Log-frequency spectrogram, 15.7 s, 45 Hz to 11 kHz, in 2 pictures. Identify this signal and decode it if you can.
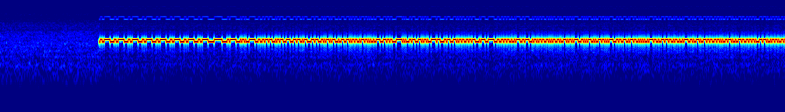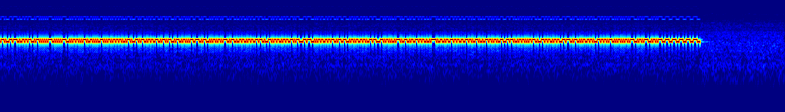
NAVTEX (SITOR-B), 100 baud, 170 Hz shift, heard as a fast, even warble, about 1500 Hz centre. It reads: ZCZC XB69 CONTAINER ADRIFT IN PSN 12-44S 177-32W. CANCEL THIS MSG 28 2000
